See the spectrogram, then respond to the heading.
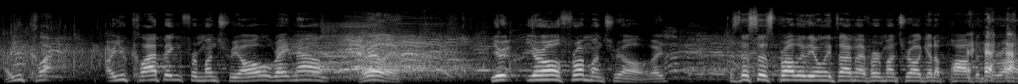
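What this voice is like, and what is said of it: Montreal French-Canadian accent in English. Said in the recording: “you come from Montreal, and you can still hear the accent”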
